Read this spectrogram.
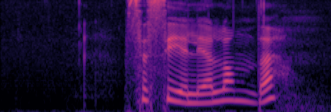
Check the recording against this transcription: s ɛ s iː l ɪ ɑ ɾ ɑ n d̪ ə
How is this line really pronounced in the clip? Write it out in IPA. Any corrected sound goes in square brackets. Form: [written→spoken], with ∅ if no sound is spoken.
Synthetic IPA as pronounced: s ɛ s iː l ɪ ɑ [ɾ→l] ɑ n d̪ ə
